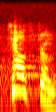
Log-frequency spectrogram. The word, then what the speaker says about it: Tillstrom: do you say it um just a minute tillstrom tillstrom thank you B tillstrom and Ollie thank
